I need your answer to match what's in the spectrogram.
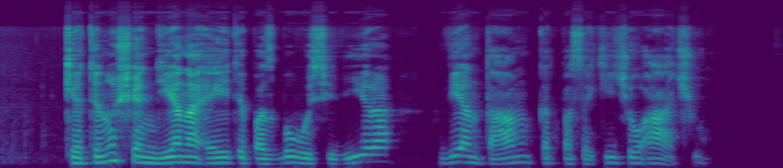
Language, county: Lithuanian, Kaunas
